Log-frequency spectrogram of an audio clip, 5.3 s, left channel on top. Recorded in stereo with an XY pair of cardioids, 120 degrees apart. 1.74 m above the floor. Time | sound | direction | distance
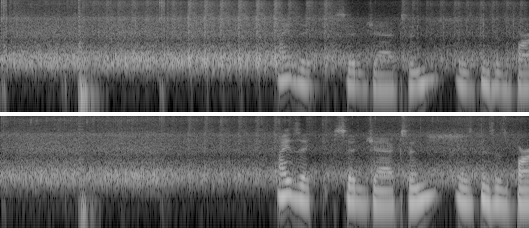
0.8 | a cupboard door | 65° left | 1.9 m
2.8 | a man speaking | 45° right | 0.7 m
